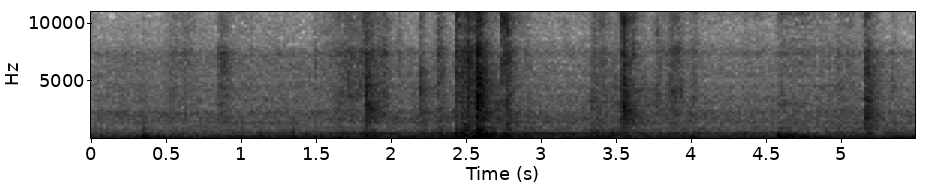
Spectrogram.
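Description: The door of a Thunder laser cutter in a workshop opens with a few soft clunks and rattles, with a firmer knock midway and another near the end, over a quiet room hum.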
